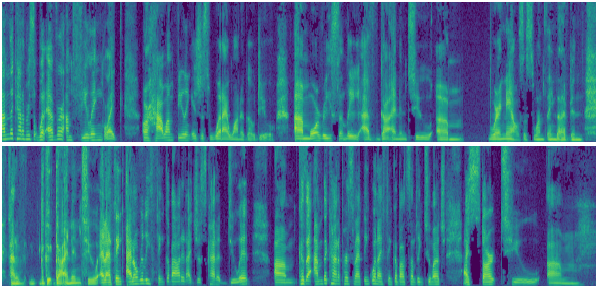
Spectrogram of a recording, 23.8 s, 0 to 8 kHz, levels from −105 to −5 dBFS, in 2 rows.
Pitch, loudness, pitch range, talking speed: 130 Hz, -26 LUFS, 100-155 Hz, 190 wpm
